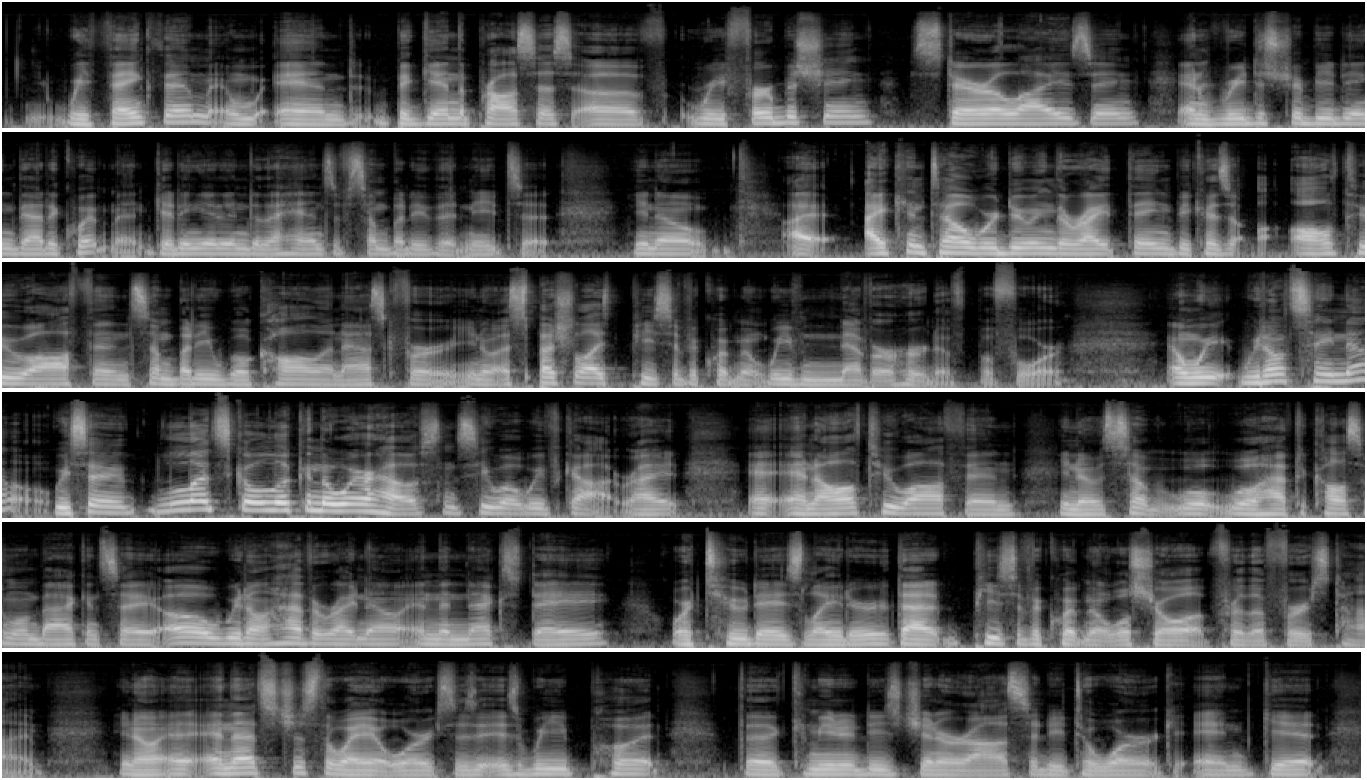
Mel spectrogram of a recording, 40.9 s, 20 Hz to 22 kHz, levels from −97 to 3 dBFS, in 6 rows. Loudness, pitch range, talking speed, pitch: -25 LUFS, 110-130 Hz, 210 wpm, 120 Hz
